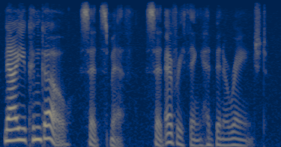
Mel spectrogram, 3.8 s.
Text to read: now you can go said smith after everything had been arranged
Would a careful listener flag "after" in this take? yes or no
yes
